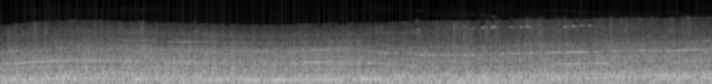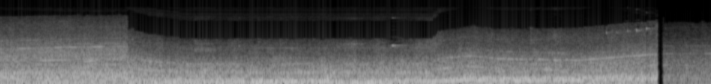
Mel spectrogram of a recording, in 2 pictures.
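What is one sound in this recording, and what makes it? A city bus diesel engine pulls under load, its pitch rising and falling as it shifts gear.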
